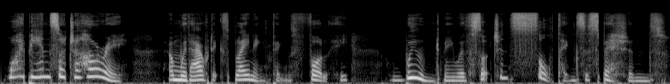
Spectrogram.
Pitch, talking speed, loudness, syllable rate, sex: 230 Hz, 150 wpm, -20 LUFS, 4.7 syllables/s, female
